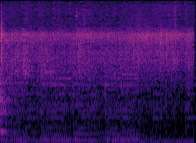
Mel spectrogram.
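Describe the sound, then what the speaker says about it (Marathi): Guar beans sautéing in oil with peanut powder in a pan, a steady close sizzle and crackle of frying that holds evenly throughout without any talk. "आता हे सर्व साहित्य आपल्याला पुन्हा दोन ते तीन मिनिटं चांगलं परतून घ्यायचं आहे"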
